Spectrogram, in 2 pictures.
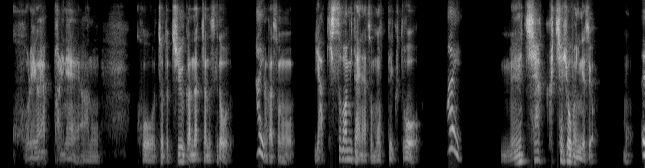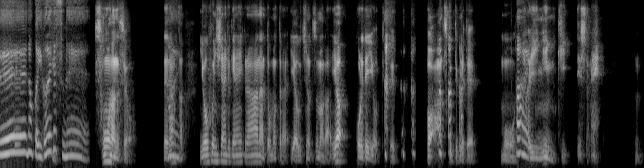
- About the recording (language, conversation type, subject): Japanese, podcast, 食文化に関して、特に印象に残っている体験は何ですか?
- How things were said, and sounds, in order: stressed: "めちゃくちゃ"; laugh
